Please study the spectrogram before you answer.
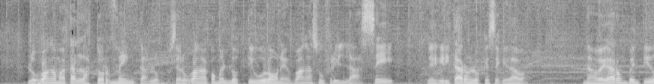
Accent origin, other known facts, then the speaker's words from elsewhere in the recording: Cuba; todo el mundo sabe por mi acento, y el que no, el que me escucha por primera vez, que yo soy cubano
